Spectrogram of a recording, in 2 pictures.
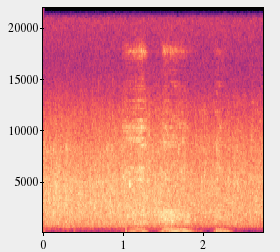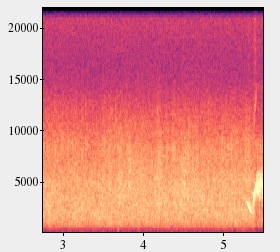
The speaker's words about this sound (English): Bad creek noise.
